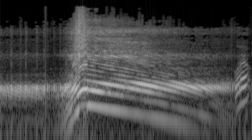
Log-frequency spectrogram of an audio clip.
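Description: A dirt bike engine revs sharply up and then drops back.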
